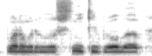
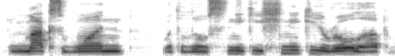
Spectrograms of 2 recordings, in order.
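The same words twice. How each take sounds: First: Said in the usual way. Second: "sneaky" repeated and stretched out slowly; drawn-out emphasis. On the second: Shown as a demonstration. Recapping Mox's roll-up win, drawn-out stress on "sneaky". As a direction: linger on "sneaky", second one slurred toward "shneaky". Savouring the sneaky winning move.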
